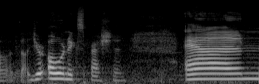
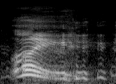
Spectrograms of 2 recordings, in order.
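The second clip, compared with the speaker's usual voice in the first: loud, punchy yelp of support; short cheer grunt; 4 semitones higher, 12 dB louder than usual. Shown as a demonstration. Audience practice after one, two, three, loud short cheer. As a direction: let out one emphatic cheer. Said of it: "you can go".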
